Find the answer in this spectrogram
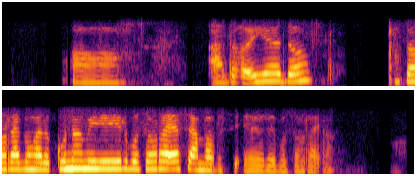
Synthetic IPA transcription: ɔ | ad̪ɔijəd̪ɔ | sɔɾajbɔŋad̪ɔkunɔmiɾiɾbɔsɔɾajasɛamabəsiʔəɾɛbɔsɔɾajʔa

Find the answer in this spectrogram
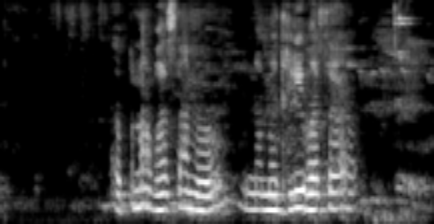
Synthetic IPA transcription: əpnabʱaːsamẽnəməd̪ʱlibʱaːsa

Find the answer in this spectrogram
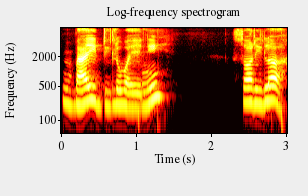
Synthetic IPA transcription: bʱajdʱilobʱʌjeni | sʌɾilʌ

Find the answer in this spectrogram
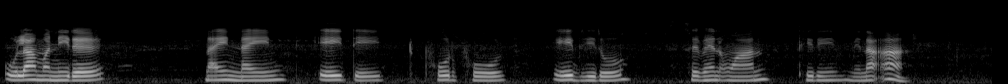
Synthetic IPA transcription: ulaməniɾɛ | najnːajn | eʈeʈ̚ | pʰoɾpʰoɾ | eʈ̚ziɾo | sɛbʱɛnwan | t̪ʰiɾimɛnaʔa

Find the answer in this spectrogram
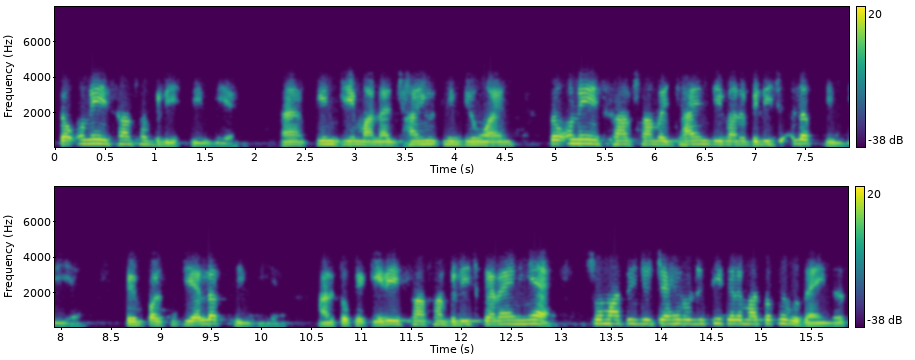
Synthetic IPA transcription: t̪ɐʔʊneɦɪsaːbsãbɪlɪːd͡ʑt̪ʰĩːn̆d̪iaːɦ | ɛ̃ːkɪ̃ɦɲd͡ʑimaːnad͡ʑʱaːjũt̪ʰĩːn̆d̪ijũaːɦɪnɪ̆ | t̪ɐʊneɦɪsaːbsãʋɐd͡ʑʱaːjənɪ̆d͡ʑimaːnabɪlɪd͡ʑɐləɡ̚t̪ʰĩːn̆d̪iaː | pɪ̃mpəlsd͡ʑiɐləɡ̚t̪ʰĩːn̆d̪iaːɦ | ɦaːɽ̃t̪oːkʰekeɦɽeɦɪsaːbsãbɪlɪːd͡ʑkɐɾaːɪɽ̃iaːɦ | soːmãt̪ʊ̃ɦɪ̃ɲd͡ʑot͡ɕɐɦɪɾoɗɪsikɐɾemãt̪oːkʰeɓʊd̪ʱaːĩːn̆d̪əsɪ̥̆

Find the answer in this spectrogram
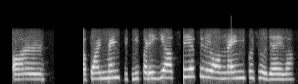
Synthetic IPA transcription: ɔːɾ | ɐpɔːɪ̃ɳʈmɛ̃ɳʈɪnĩpɐɽeːɡiaːpsejaːfʰɪɾɔːnlaːɪnkʊt͡ʃʰɦoːd͡ʒaːeːɡaː

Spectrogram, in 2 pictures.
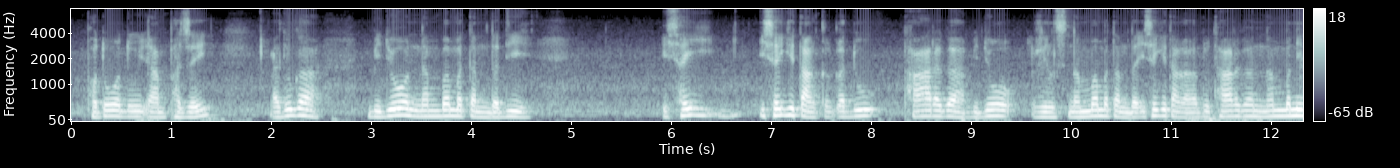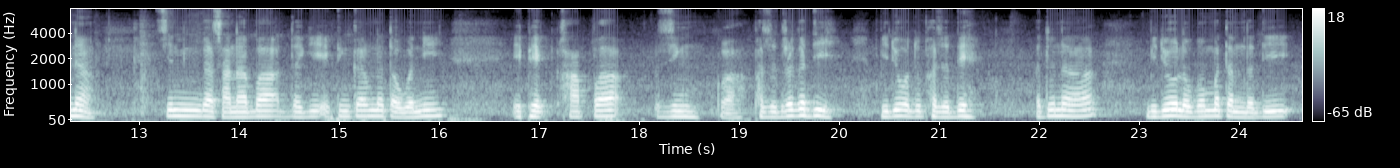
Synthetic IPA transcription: pʰotoɐdujampʰɐzɐj | ɐduɡɐ | bʱidionɐmbɐmɐtɐmdɐdi | sajisajɡitaŋkʰɐkɐdu | tʰaɾɐɡɐbʱidioɾilsnɐmbɐmɐtɐmdɐisajɡitaŋkʰɐkɐdutʰaɾɐɡɐnɐmbɐninɐ | t͡ʃinɡɐsanɐbɐːdɐɡiḛk̚tiŋkɐɾmnɐtɐwɡɐni | ipʰek̚hapːɐ | ziŋkapʰɐzɐdɾɐɡɐdi | bʱidijoɐdupʰɐzɐde | ɐdunɐ | bʱidiolɐwbɐmɐtɐmdɐdi

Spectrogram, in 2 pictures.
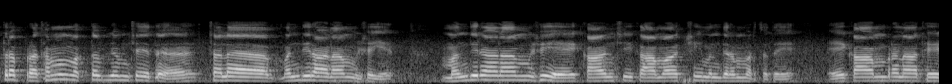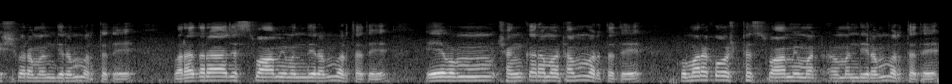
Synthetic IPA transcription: ɐt̪ɾɐpɾɐt̪ʰɐmɐmʋɐk̚t̪ɐʋjɐmt͡ʃeːt̪ɐt͡ʃɐlɐmɐnd̪iɾaːɳaːmʋiʂɐjeː | mɐnd̪iɾaːɳaːmʋiʂɐjeːkaːɲt͡ʃikaːmaːkʂiːmɐnd̪iɾɐmʋɐɾt̪ɐt̪eː | eːkaːmbɾɐɳaːt̪ʰeːʃʋɐɾɐmɐnd̪iɾɐmʋɐɾt̪ɐt̪eː | ʋɐɾɐt̪ɐɾaːd͡ʒɐsʋaːmimɐnd̪iɾɐmʋɐɾt̪ɐt̪eː | eːʋɐmʃɐŋkɐɾɐmɐʈʰɐmʋɐɾt̪ɐt̪eː | kumɐɾɐkoːʂʈʰɐsʋaːmiɐmɐnd̪iɾɐmʋɐɾt̪ɐt̪eː

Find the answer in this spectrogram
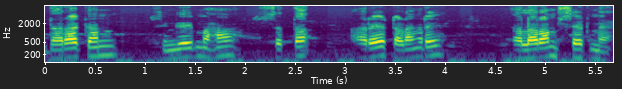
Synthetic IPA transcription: d̪aɾakɐnsiŋɡəjmɐɦãsɛt̪aʔːɾɛʈɐɽaŋɾɛ | ɐlaɾamseʈmɛ̃

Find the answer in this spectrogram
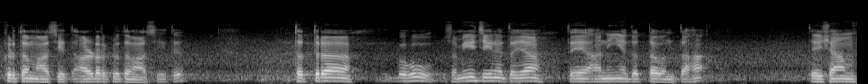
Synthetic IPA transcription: kɾɪt̪ɐmaːsiːt̪aːɾɖɐɾkɾɪt̪ɐmaːsiːt̪ | t̪ɐt̪ɾɐ | bɐɦusɐmiːt͡ʃiːnɐt̪ɐjaːt̪eːaːniːjɐd̪ɐt̪ːɐʋɐnt̪ɐɦɐ̆ | t̪eːʃaːm

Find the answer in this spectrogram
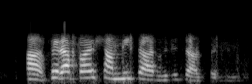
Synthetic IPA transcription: ɦãːpʰɪɾaːpãːʃaːmiːt͡ʃaːɾʋɪd͡ʒt͡ʃalsək̚e

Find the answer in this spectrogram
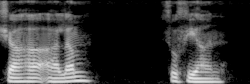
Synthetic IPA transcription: ʃaːɦaʔaːlɐm | sufijaːn

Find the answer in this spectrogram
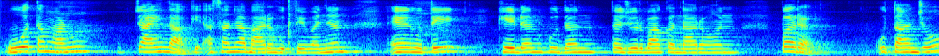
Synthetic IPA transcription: ʊɦot̪ɐmaːɳ̤ut͡ɕaːĩːn̆d̪akiʔɐsãɲd͡ʑaɓaːɾɦʊt̪eʋɐɲənɪ̆ɛ̃ːɦʊt̪e | kʰeːɗənɪ̆kʊd̪ənɪ̆t̪ɐd͡ʑʊɾbakɐ̃nd̪aɾɐɦənɪ̆ | pɐɾ | ʊt̪aːn̆d͡ʑoː

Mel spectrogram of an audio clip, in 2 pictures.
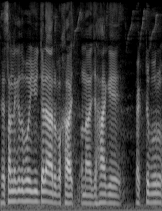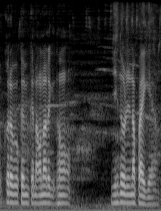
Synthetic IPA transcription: hɛsanləɡit̪̚bʰɔjuc̚d̪aɽaaɾɔbakʰac̚ɔnad͡ʒaɦãɡɛ | pɛk̚ʈibɔɾkɔɾɛbɔkamikanaɔnaləɡit̪̚hɔ̃ | d͡ʒisd̪ɔɔʈinapajɡɛja

